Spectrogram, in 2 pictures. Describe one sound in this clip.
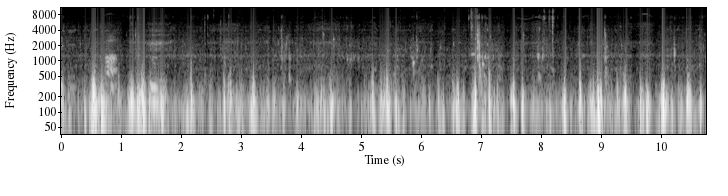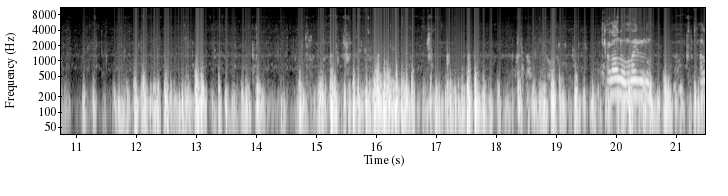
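Small waves slap against the hull of a boat.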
